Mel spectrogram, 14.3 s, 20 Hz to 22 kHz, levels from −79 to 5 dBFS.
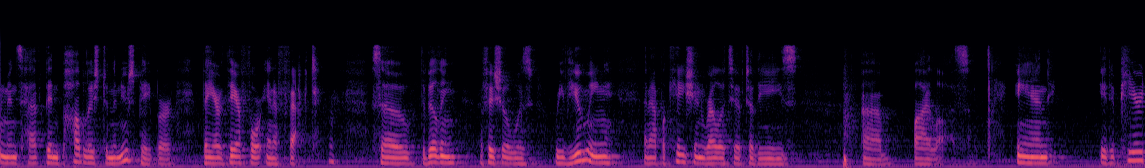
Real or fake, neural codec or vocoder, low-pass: real; none; 7.2 kHz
